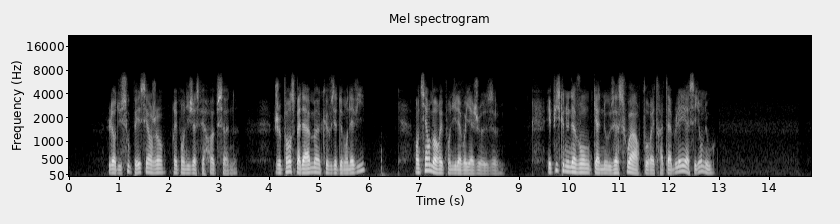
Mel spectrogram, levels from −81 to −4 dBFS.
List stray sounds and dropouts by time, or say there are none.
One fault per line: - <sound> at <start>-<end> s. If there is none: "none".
none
